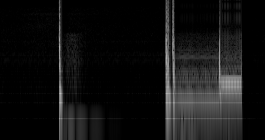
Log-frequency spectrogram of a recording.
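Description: A phone line clicks, pauses, then clicks again and gives way to a steady, buzzing busy-type tone lasting about half a second, with another click near its end, as a caller's line disconnects on a call-in show. No voices are present.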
